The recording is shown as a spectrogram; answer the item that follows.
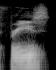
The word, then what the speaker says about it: Fries: Freeze story. Yeah. Do you know he's his name is spelled like fries? It's pronounced freeze, but it's like f R I E S.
